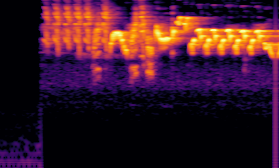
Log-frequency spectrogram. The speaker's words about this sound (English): House wren.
